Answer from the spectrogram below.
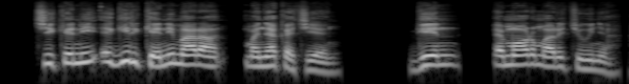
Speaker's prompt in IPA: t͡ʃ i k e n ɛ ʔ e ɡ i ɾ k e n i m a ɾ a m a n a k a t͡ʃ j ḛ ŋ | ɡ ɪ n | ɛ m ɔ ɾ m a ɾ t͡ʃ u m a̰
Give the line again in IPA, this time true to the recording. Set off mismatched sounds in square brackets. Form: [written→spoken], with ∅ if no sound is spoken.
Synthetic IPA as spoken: t͡ʃ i k e n [ɛ→i] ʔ e ɡ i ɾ k e n i m a ɾ a m a [n→ɲ] a k a t͡ʃ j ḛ ŋ | ɡ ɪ n | ɛ m ɔ ɾ m a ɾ t͡ʃ u [m→ɲ] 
